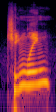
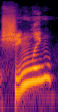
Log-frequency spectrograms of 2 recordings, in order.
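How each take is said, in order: First: The name begins with a ch sound. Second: The name begins with a sh sound. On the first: "I thought it was a C H sound, so then I said chingling" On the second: "sh instead of ch"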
